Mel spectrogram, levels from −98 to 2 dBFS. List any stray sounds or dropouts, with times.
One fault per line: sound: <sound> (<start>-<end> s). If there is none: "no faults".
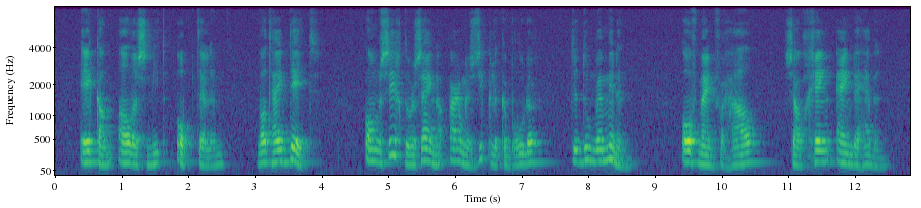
no faults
